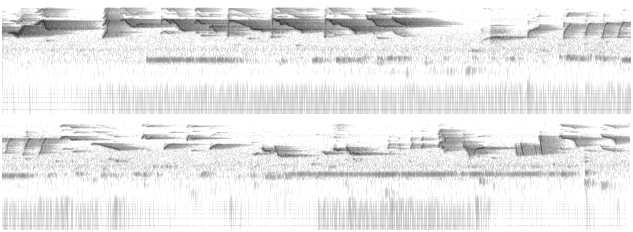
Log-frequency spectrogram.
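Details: High chattering song of a female white-eye calling a male while in breeding condition, set among many other birds: a fast burst of sweeping chirps, then scattered thin twitters over a soft, steady lower whistle.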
